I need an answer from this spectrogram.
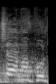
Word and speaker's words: kuchaya mapoto: No, call it, say it like Kuchaya mapoto this. chico. Say after me, kuchaya mapoto.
